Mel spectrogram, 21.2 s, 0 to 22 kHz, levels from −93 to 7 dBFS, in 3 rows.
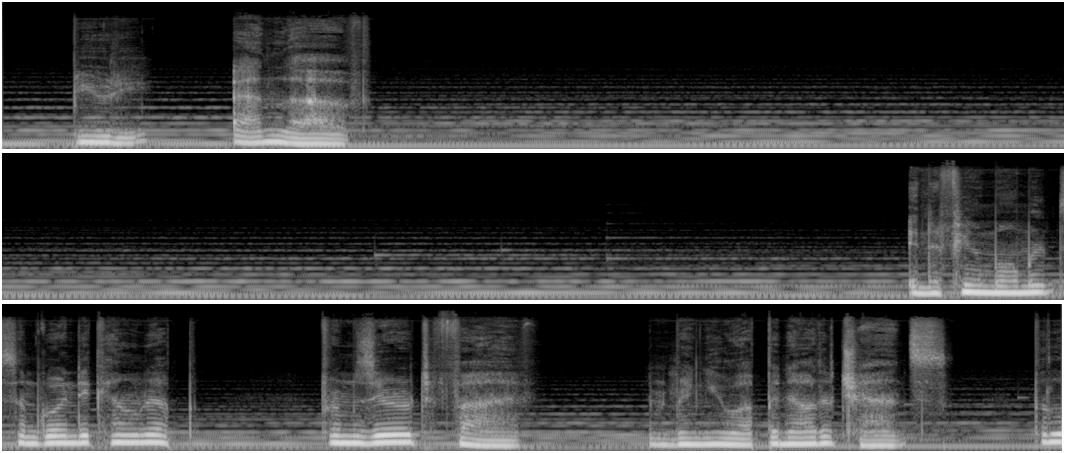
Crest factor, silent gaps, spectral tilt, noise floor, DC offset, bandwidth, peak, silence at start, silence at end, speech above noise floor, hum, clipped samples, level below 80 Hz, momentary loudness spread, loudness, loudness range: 16 dB; none; -7 dB/octave; -38 dBFS; under 0.1%; 15 kHz; -4 dBFS; 0 s; 0 s; 22 dB; none; under 0.1%; -42 dBFS; 24 LU; -17 LUFS; 21 LU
